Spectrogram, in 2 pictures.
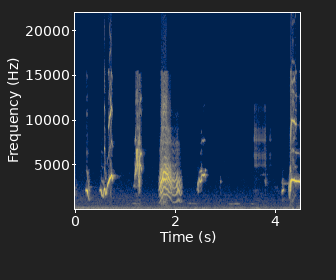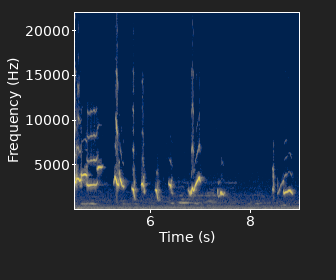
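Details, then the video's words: Kacer, the oriental magpie-robin, in lively song with learned filler phrases to stimulate contest birds: rising whistles, a harsh raspy note, then bursts of quick high chirps and twisting slurred whistles with short pauses between. "KACER GACOR FULL MATERI MIUNTAH ISIAN || COCOK UNTUK PANCINGAN KACER LOMBA"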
